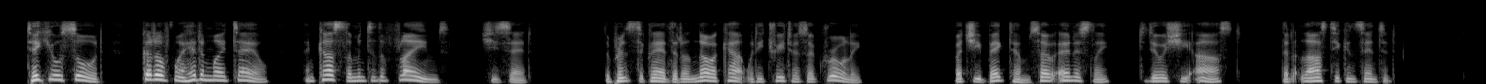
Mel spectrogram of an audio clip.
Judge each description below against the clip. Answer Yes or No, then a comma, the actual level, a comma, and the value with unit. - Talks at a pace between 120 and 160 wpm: No, average, 190 wpm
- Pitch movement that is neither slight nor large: No, wide, 6.0 semitones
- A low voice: No, medium, 155 Hz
